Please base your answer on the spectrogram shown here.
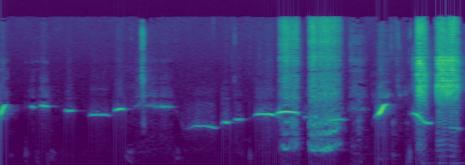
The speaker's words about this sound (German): Und da hat er nach Feierabend vor sich hingepfiffen.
